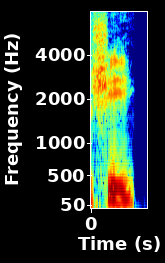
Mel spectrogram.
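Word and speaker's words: sídhe: the dullahan to the shei pronounced she often translated as fairies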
